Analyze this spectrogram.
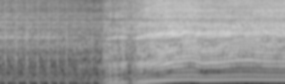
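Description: A chainsaw engine revs up loudly to a high whine.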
